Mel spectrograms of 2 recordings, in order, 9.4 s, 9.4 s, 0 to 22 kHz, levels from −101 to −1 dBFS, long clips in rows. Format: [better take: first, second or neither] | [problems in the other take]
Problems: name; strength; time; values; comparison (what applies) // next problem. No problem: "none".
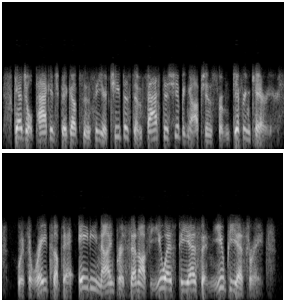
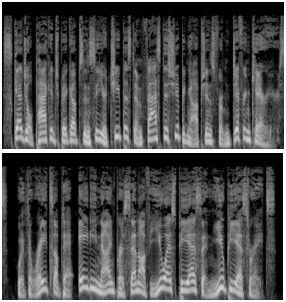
second | phone-call audio; nothing above 3.5 kHz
